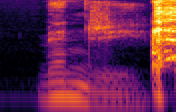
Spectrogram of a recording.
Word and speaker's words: Menzies: I went to, it's spelled Castle Menzies. – Like John Menzies, the old news agents. – But they pronounce it Castle Menji.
